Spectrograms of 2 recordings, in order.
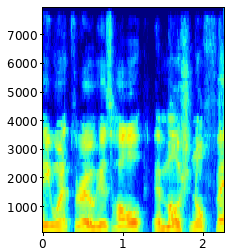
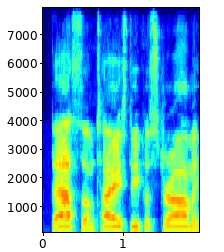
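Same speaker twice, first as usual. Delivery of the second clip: usual speaking voice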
